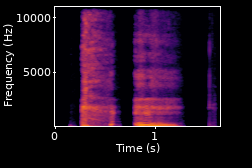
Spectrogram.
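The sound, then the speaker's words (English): Two harsh, throaty coughs in quick succession, fairly loud, the second drawn out and raspy, followed by a small faint click. “Why are my coughs subtitled in Chinese?”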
